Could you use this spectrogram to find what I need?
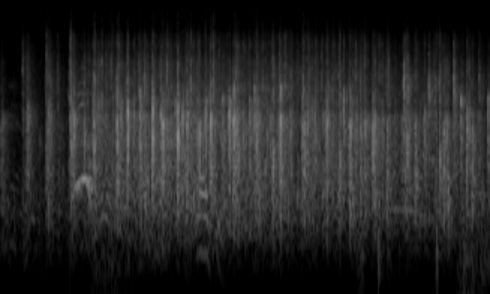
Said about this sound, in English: They're only clapping because they felt obligated.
